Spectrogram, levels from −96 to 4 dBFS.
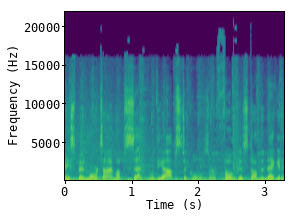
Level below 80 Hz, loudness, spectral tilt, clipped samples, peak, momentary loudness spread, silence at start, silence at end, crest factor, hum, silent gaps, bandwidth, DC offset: -30 dBFS; -18 LUFS; -4.5 dB/octave; under 0.1%; -2 dBFS; 5 LU; 0 s; 0 s; 16 dB; none; none; over 20 kHz; under 0.1%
